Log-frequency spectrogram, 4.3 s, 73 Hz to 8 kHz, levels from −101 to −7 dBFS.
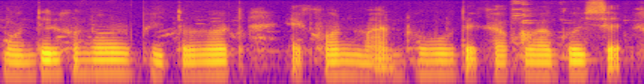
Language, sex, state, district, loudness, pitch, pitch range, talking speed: Assamese, male, Assam, Sonitpur, -19 LUFS, 130 Hz, 125-135 Hz, 100 wpm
